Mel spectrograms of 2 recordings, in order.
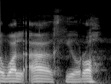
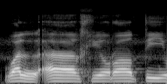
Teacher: kalau kita wasalkan ya tidak berhenti kita di huruf ta marbutah, maka yang dibaca huruf ta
